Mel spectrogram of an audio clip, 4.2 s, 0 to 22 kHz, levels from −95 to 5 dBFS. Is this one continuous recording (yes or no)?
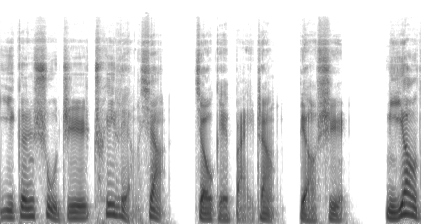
no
